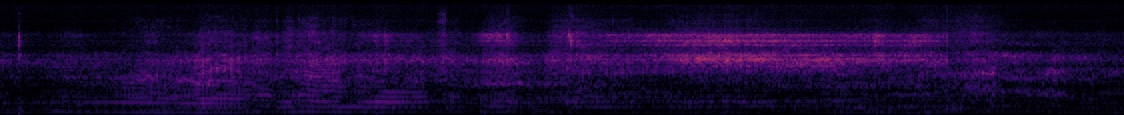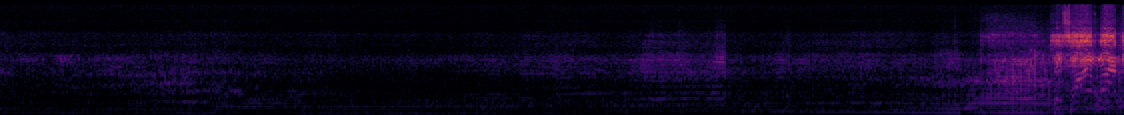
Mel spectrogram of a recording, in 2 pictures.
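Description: Four-cylinder race cars circling a track in a ten-lap qualifier for novice drivers, a distant wavering engine drone rising and fading as they pass, partly under a public-address announcer's voice.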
